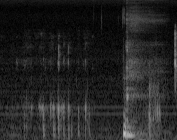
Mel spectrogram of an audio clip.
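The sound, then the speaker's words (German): A wet sip of coffee from a cup: a few soft mouth noises, then one loud, brief slurp, followed by a small click at the very end. No one speaks. “Ich muss jetzt mal ganz unverschämt sein und kurz an meinem Kaffee nippen, weil er steht hier gerade so vor mir.”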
